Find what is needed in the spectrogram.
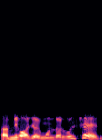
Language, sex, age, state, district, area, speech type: Bengali, female, 30-45, West Bengal, North 24 Parganas, urban, conversation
